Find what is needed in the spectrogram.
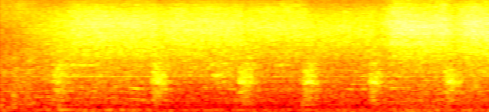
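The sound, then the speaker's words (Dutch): Steady, loud hiss of steam from an enormous steam locomotive, with a series of soft rhythmic pulses rising through the noise at roughly even intervals. “Als je die locomotief ziet, jongen, dat is echt een monster. Echt gigantisch groot. We hebben hier ook een attractie waar je met een karretje onder en langs van die enorme stoomlocomotief gaat.”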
